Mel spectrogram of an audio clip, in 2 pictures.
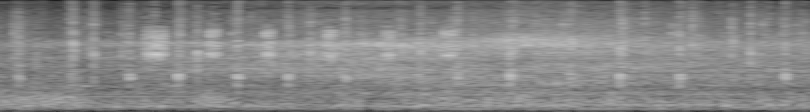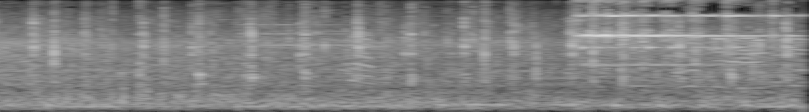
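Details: Night-time cart horse clopping steadily, dull knocking hoof strikes above a heavy low rumble, with a high ringing electronic beep joining in the last second.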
